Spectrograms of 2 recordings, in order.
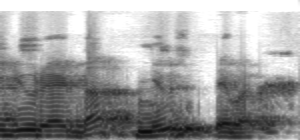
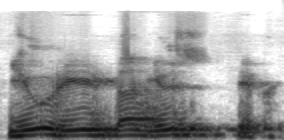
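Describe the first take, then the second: First: The word read rhymes with bed. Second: The word read rhymes with need. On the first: The speaker calls it right. "इसको रेड बनाए" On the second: The speaker calls it wrong. "Sorry ये रीड है"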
